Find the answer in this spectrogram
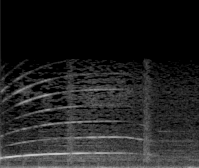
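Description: Emergency-vehicle siren wail rising steeply in pitch, holding high, then starting to fall near the end, over background music with a steady beat.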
